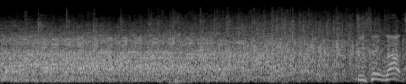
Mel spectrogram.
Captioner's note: laughter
